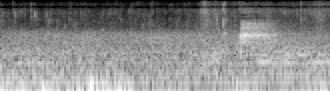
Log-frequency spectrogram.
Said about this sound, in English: Right now I'm enjoying myself some cacti, Travis Scott Agave Spike Seltzer. Let's take a sip.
